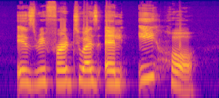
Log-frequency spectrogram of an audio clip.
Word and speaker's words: hijo: referred to as el hijo the H is silent we don't say he ho it's a ho el hijo please repeat so if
